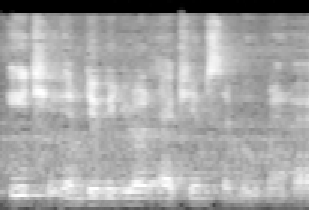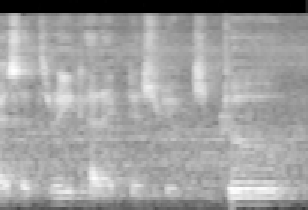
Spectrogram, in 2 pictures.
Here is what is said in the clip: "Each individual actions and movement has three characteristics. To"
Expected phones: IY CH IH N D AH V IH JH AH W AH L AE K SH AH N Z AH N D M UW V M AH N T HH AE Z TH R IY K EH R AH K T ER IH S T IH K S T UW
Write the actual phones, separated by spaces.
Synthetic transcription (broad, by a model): IY CH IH N D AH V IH JH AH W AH L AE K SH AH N S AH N M UW V M AH N T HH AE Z T R IY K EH R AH K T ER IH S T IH K S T UW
